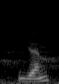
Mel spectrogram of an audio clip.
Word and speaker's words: Jan: in Danish, it's actually pronounced Jan, but it doesn't seem like anyone can actually say that. So I think Jan is cool.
